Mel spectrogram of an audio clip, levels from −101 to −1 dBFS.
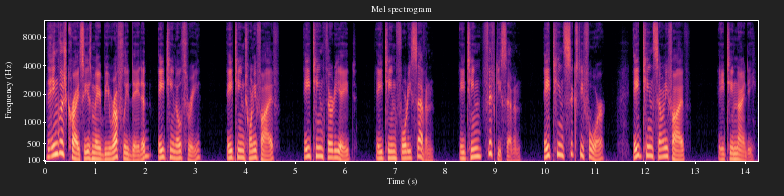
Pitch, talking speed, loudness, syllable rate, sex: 150 Hz, 125 wpm, -20 LUFS, 4.9 syllables/s, male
